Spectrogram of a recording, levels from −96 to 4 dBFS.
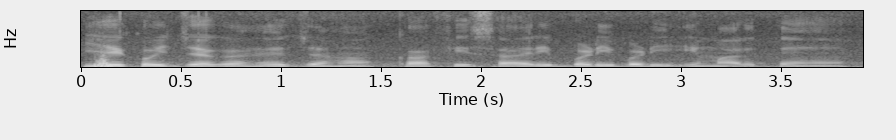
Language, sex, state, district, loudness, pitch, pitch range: Hindi, male, Uttar Pradesh, Lucknow, -21 LUFS, 125 Hz, 115-140 Hz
